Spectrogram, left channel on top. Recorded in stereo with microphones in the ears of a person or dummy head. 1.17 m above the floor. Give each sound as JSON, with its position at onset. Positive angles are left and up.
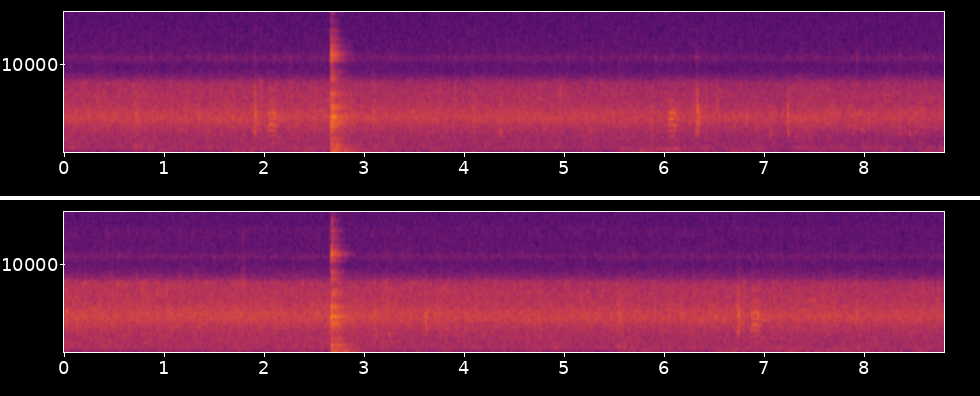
{"t": 2.7, "sound": "a camera shutter", "side_deg": 20, "distance_m": 1.6}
